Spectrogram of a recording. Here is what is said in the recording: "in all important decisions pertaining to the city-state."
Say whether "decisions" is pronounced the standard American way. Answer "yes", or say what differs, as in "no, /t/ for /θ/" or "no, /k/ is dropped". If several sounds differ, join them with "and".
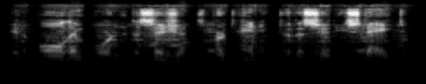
yes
